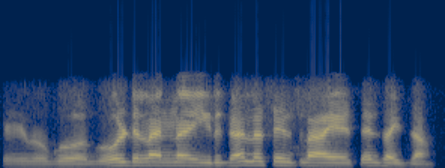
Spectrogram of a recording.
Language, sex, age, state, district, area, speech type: Tamil, male, 18-30, Tamil Nadu, Perambalur, rural, conversation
